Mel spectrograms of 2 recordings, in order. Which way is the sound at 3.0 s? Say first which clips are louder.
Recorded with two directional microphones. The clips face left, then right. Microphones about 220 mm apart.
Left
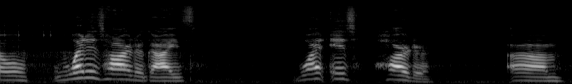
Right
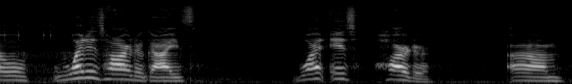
Right 2 dB; 15° right (ahead or behind).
